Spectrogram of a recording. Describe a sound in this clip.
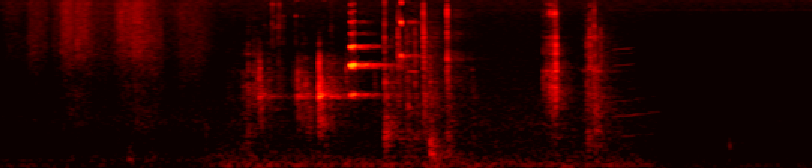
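A gas mask rustles and thumps as it is pulled on.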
